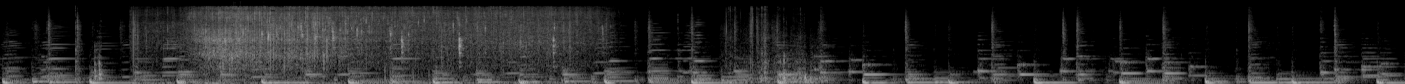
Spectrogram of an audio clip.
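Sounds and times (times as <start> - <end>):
background music: 0.0 - 14.0
donuts sizzling in hot oil: 1.3 - 6.2.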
